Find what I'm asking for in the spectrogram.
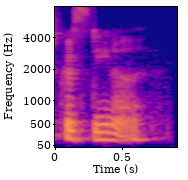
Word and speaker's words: Cristina: My middle name is Christina, and it's spelled C-R-I-S-T-I-N-A.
